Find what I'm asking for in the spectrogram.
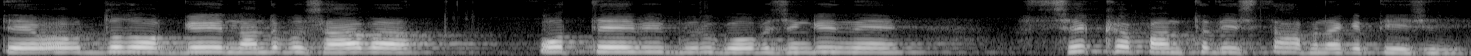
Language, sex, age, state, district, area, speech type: Punjabi, male, 45-60, Punjab, Fatehgarh Sahib, urban, spontaneous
